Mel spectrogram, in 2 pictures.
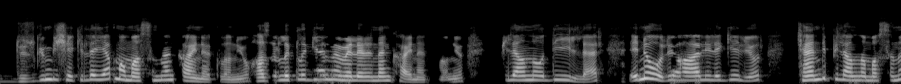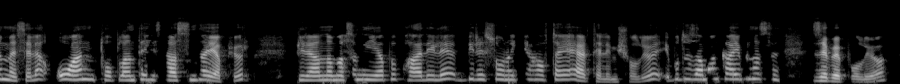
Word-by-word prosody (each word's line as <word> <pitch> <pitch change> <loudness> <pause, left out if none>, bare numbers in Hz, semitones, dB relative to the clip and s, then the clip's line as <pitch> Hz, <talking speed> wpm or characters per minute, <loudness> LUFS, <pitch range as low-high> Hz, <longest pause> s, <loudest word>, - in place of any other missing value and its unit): düzgün 155 - -2
bir - - -1
şekilde 200 0 0
yapmamasından 210 -4 +1
kaynaklanıyor. 125 - -1
Hazırlıklı 200 +7 0
gelmemelerinden 195 -4 +3
kaynaklanıyor. 120 +2 -4 0.4
Planlı 200 -1 +1
değiller. 175 - -2 0.3
E, 195 - +3
ne 275 - +8
oluyor? 200 -6 +3
Hâliyle 195 +1 +4
geliyor 200 -2 -4 0.3
kendi 210 +8 +5
planlamasını 190 -1 0
mesela 200 +2 -1
o 230 - +4
an 225 +1 +3
toplantı 200 +2 -2
esnasında 200 +1 -1
yapıyor. - - +1 0.5
Planlamasını 205 +2 0
yapıp 210 +2 -3
hâliyle 210 +3 -1
bir 230 -2 -4
sonraki 225 0 -5
haftaya 220 +1 -2
ertelemiş 130 - -1
oluyor. 125 - -5
E, 235 - -10
bu 245 - -9
da 245 - -6
zaman 235 +2 0
kaybına 250 +1 -1
se 235 -2 -11 0.4
sebep 165 -6 +3
oluyor. 125 +8 -5
200 Hz, 130 wpm, -24 LUFS, 185-220 Hz, 0.5 s, ne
